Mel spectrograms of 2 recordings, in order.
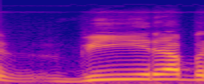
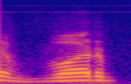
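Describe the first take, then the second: First: "वी रब" in two syllables, long ee then rab; wrong reading, vee-rab. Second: "वर्ब" in one syllable, short a before rb; e read as a. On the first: Teacher showing what not to read, "वी रब" split as vee-rab. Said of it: "वी रब नहीं पढ़ेंगे". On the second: Teacher giving the right reading, "वर्ब" as one syllable with a. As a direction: say "वर्ब" as varb, lower, no ee. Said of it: "इसे वर्ब पढ़ेंगे". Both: Shown as a demonstration.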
